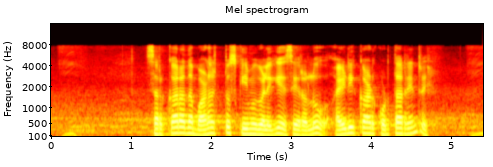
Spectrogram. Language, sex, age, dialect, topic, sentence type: Kannada, male, 31-35, Central, banking, question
